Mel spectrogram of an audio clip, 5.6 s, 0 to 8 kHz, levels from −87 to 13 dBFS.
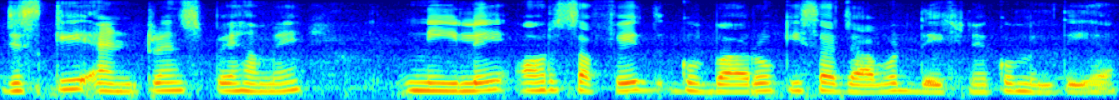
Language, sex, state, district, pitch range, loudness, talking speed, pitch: Hindi, female, Bihar, Araria, 175-195 Hz, -19 LUFS, 150 wpm, 190 Hz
